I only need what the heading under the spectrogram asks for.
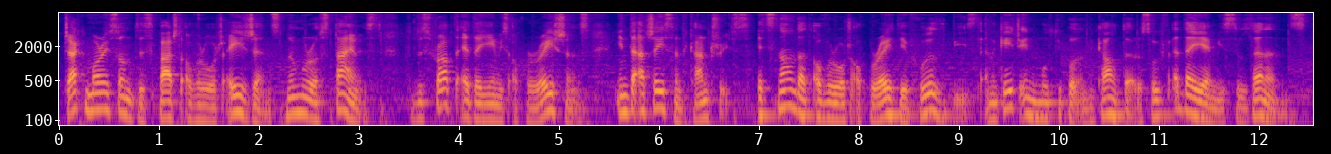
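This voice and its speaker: Low-voiced man narrating, lively intonation. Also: normal speed, hardly any pauses. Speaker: narrator of a video game lore explainer. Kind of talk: scripted narration. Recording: music under the voice. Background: music.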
